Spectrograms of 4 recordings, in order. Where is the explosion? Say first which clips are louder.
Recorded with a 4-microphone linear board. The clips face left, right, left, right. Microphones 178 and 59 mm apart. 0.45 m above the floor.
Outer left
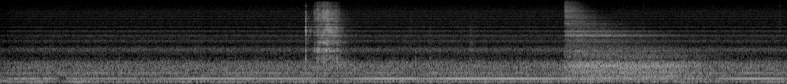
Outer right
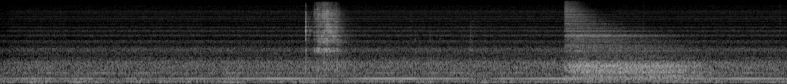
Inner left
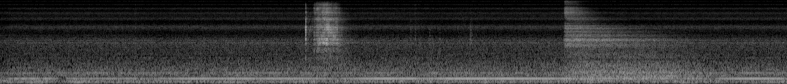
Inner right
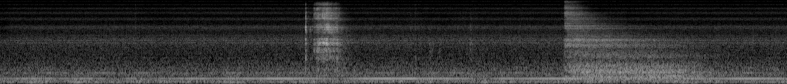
Outer right 4 dB, inner right 5 dB; 20° right (ahead or behind), 3.5 m.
